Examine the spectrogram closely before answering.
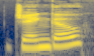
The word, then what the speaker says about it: Jango: clones made from oh they were made from Ginga Fett I mean was it Ginga fat or Bubba Fett you look confused Jango yeah Ginga fat okay on the pronunciation okay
